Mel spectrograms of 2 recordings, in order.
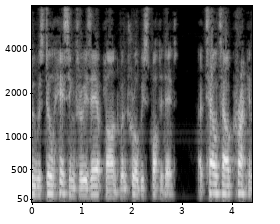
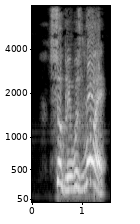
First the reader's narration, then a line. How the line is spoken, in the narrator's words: he hollered over the comm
